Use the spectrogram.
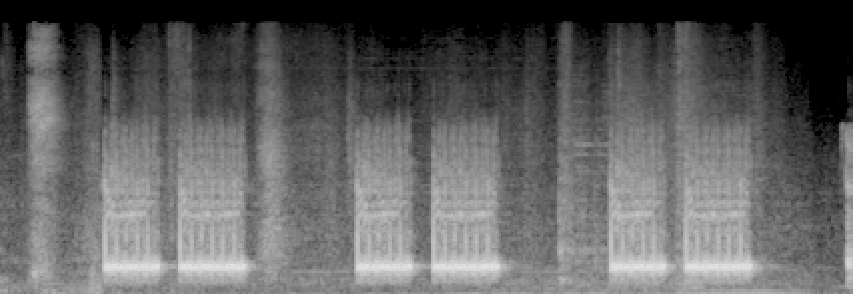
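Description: A phone line's ringing tone repeats as three double rings, each pair of buzzy tones separated by short pauses, clear and steady with no one speaking.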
